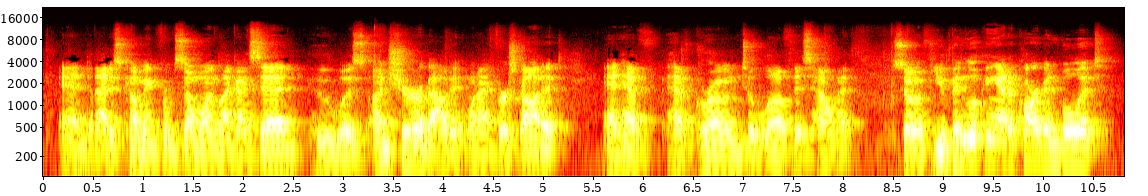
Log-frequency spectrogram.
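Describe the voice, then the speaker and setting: A man's moderate-paced speech, with ordinary pitch variation, rings with audible room echo. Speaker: helmet reviewer. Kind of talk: product review talk. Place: garage. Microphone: camera far.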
